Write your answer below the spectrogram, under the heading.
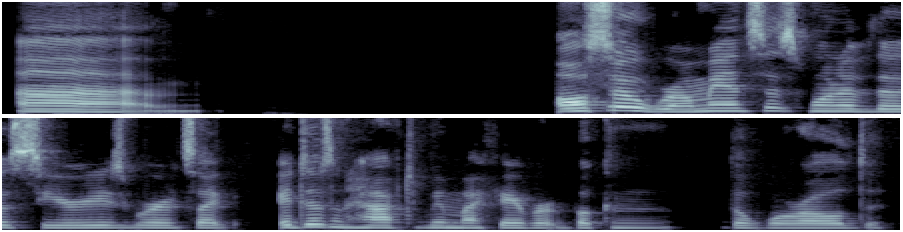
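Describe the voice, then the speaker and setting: A woman's voice: fairly low pitch, fairly even intonation, moderate pace, vocal fry, a little mellow. A woman podcast host in a casual book chat, talking informally with hedges and lots of "like" sprinkled through. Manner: informal, hedging, frequent "like".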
